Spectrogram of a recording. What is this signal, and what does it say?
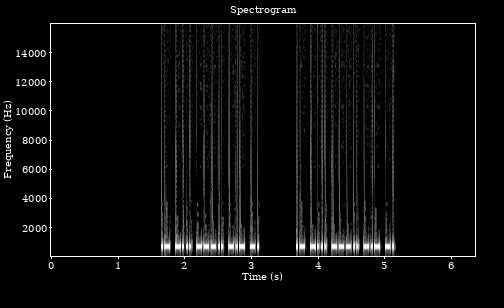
Morse code, heard as a keyed tone, about 47 wpm, 700 Hz. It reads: AB8KN AB8KN
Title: USA Call Signs - 5 Characters - Repeated 2x - 45wpm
